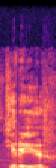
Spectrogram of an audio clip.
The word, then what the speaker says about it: Hiryu: Like, Hiryu. I'm saying it correctly.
